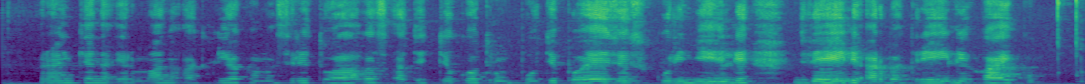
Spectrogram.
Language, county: Lithuanian, Telšiai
